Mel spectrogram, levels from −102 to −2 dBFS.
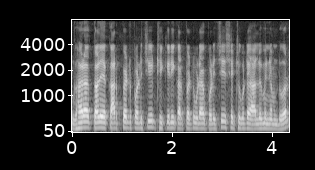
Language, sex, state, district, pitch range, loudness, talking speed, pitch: Odia, male, Odisha, Malkangiri, 130-150 Hz, -18 LUFS, 180 wpm, 140 Hz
